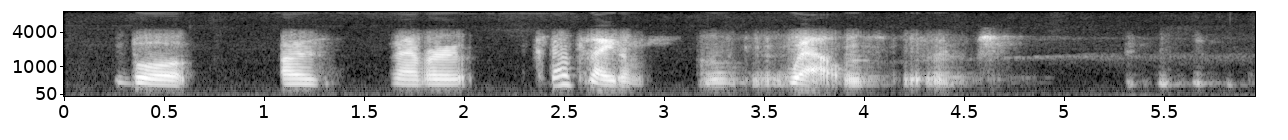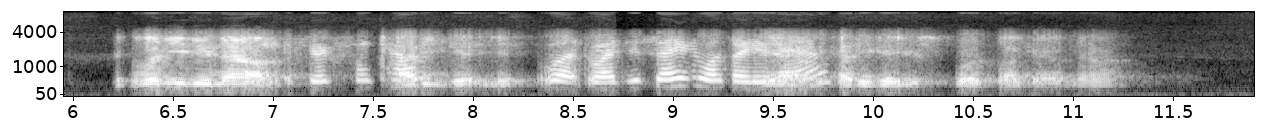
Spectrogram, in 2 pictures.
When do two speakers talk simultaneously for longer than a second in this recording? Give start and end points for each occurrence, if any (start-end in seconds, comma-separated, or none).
none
